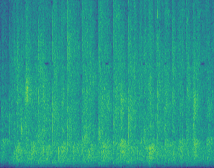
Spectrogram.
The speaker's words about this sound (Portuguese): E vocês aqui a baterem palmas.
